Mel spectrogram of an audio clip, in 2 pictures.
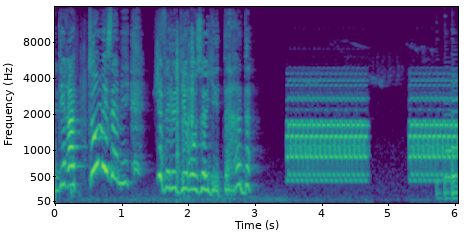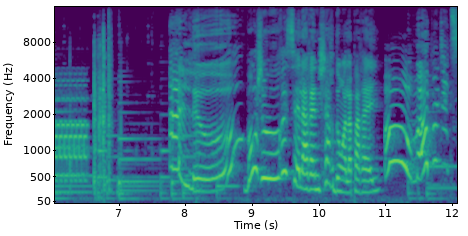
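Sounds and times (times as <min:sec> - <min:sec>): telephone ringing: 0:03.4 - 0:07.0.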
